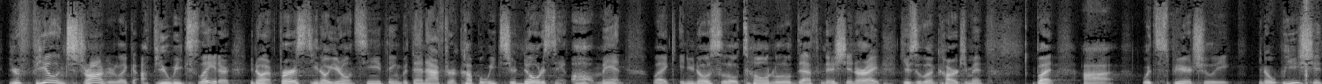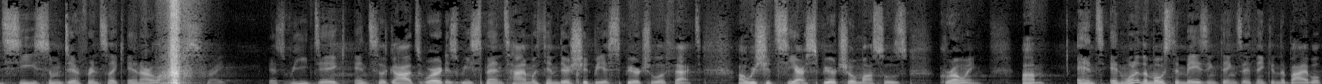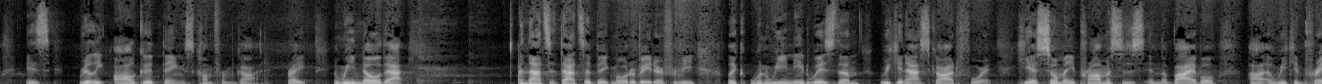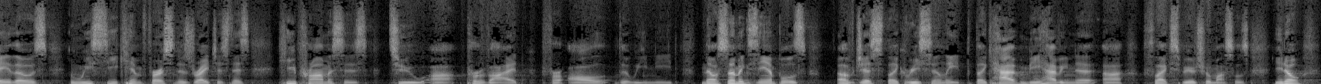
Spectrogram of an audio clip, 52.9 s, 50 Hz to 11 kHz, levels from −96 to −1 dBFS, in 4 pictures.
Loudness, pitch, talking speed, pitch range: -30 LUFS, 165 Hz, 210 wpm, 150-190 Hz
